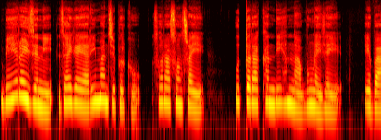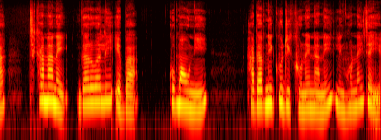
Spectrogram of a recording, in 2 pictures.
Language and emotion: Bodo, neutral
